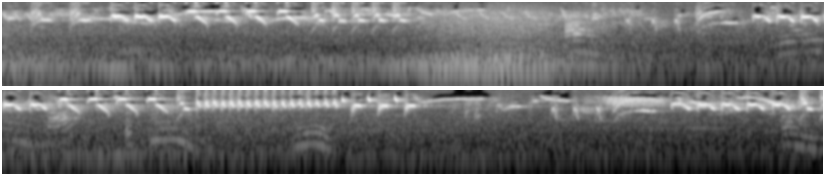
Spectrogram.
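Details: African citril mule delivering a long varied song of high chirped whistles, rapid pulsed trills and short buzzy rattles in changing phrases, with a brief rushing noise near the start.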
